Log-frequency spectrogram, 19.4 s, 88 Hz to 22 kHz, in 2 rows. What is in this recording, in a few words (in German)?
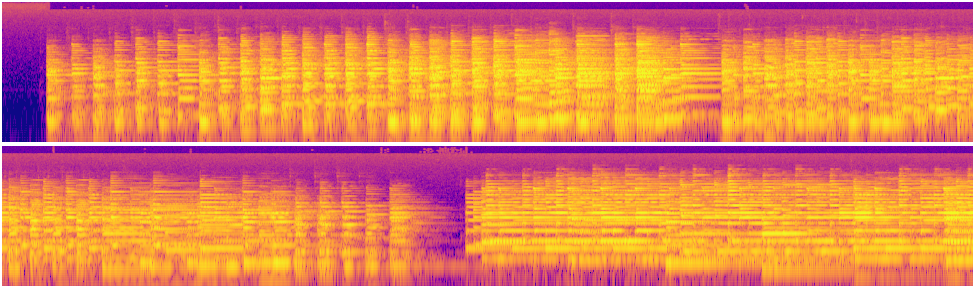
Sauter Rag, Klavier; 112 sauter schwarz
